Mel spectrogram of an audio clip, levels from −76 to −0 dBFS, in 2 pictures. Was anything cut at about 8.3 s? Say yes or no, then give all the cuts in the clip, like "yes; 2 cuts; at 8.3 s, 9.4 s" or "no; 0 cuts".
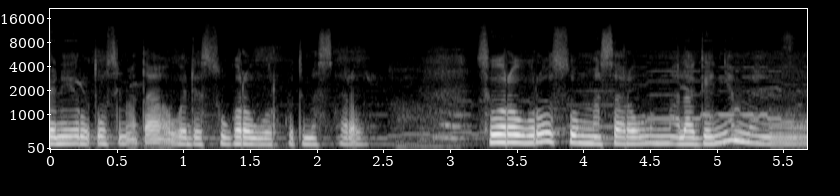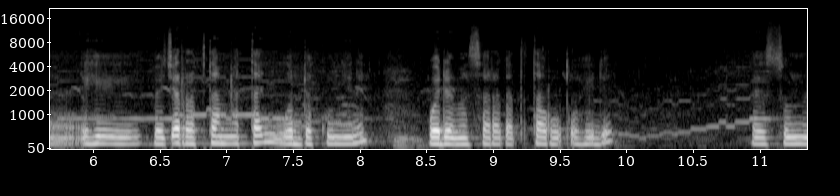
no; 0 cuts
